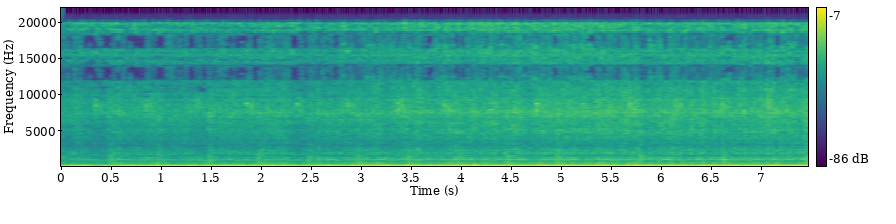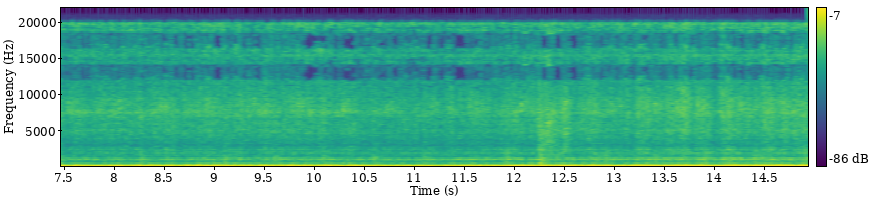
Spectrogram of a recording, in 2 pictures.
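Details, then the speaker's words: Vevor portable diesel heater, model S590136S1, running just after start-up at 14°C and 1 km elevation; owner says it was probably over-primed and a little exhaust smoke shows. Steady low hum with a soft, even pulsing about three times a second, running cleanly and quietly. "That's definitely quiet. You can hear the fuel pump, but it's quiet."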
